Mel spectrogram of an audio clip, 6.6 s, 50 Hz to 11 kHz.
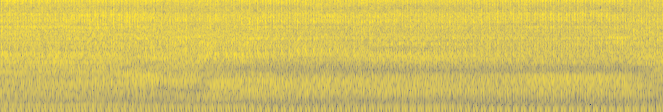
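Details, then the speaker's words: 2021 Wright Stander ZK mower, 800 hours, after hydro pulley replacement: engine idles with steady pulse while mid-pitched whir rises over it with blades on; spindles tight, still some whirring, cause unconfirmed. "There's still some sound. Still a whirring of some sort."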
